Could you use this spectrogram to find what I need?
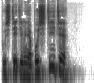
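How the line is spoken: Sobbing cry in sleep. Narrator (Russian): Во сне всхлипывала, один раз выкрикнула

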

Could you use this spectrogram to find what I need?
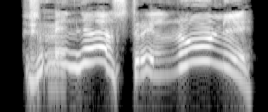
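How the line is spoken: Roaring. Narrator (Russian): проревел тычок

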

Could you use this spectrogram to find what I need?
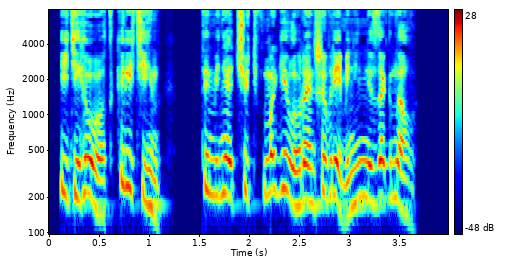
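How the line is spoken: On the verge of tears. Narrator (Russian): Казалось, что еще немного, и Алена по-настоящему разрыдается

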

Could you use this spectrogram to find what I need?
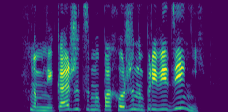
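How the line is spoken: Cheerful snort. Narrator (Russian): весело хмыкнула Фиона

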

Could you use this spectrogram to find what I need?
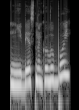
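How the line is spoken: Laughing. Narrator (Russian): рассмеялся Владимир

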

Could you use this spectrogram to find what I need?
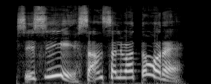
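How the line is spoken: Crowd yelling together. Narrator (Russian): вопила разом толпа

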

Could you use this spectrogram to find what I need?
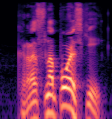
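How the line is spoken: Sudden shout. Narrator (Russian): вдруг крикнул

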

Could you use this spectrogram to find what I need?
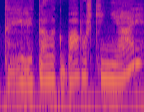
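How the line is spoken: Trailing into a whisper. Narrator (Russian): закончила шепотом

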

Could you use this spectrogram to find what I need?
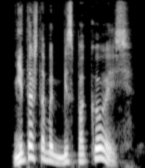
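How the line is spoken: Sighing. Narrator (Russian): вздохнул паладин

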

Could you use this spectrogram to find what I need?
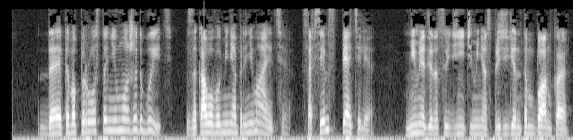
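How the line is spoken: Near-growl into phone. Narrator (Russian): Куприянов разве что не рычал в трубку

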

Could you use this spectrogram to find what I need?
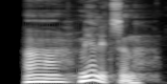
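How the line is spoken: Tired older woman. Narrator (Russian): устало проговорила седая инспекторша в звании майора

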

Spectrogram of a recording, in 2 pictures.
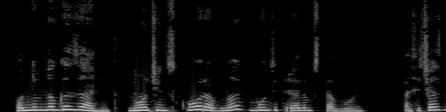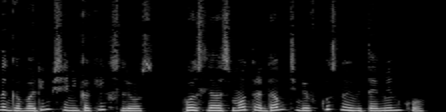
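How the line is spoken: Gentle speech. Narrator (Russian): Врач мягко сказала

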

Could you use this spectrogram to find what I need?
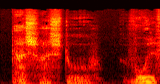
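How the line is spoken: Gentle. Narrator (German): sanft sagt sie

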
